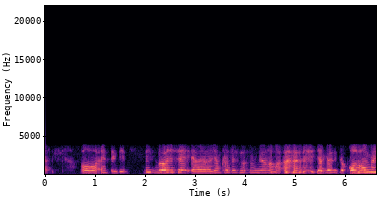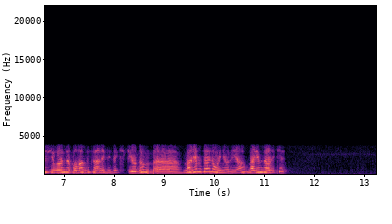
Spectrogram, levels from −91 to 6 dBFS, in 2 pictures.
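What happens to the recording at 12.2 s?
At 12.2 s the speech sounds buzzy and gravelly, with a boxy, telephone-like narrowness: nothing sits below about 300 Hz or above 3.4 kHz. This is GSM full-rate codec damage, present from start to finish rather than only at this moment. The codec rebuilds the vocal tract from a compact model and drives it with a coarse, regularly spaced pulse excitation, discarding much of the fine waveform detail, which fits a 13 kbps full-rate stream. That thin, synthetic excitation causes the plainly audible rasp.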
